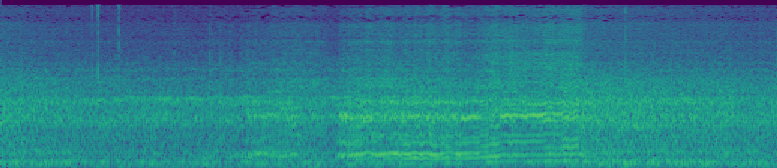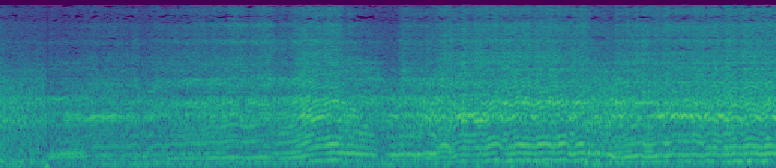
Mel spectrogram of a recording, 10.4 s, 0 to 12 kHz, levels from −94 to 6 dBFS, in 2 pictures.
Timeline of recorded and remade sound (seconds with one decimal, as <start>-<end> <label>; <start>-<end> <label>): 0.0-0.6 recorded; 0.6-3.4 remade; 3.4-7.9 recorded; 7.9-9.8 remade; 9.8-10.4 recorded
